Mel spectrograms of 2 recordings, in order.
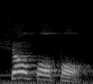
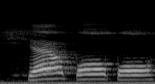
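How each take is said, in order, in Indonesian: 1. Bunyi sh tebal dengan vokal o. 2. Bunyi sh tipis dengan vokal a. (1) "rusak tak shin di sini? Rusak" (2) "Lepaskan dulu sya to to"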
